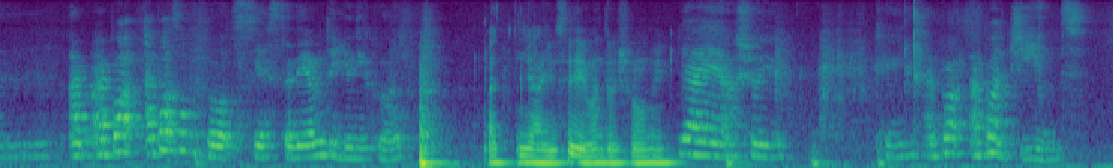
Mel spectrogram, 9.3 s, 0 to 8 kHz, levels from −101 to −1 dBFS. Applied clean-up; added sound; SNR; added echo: none; none; none; none.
